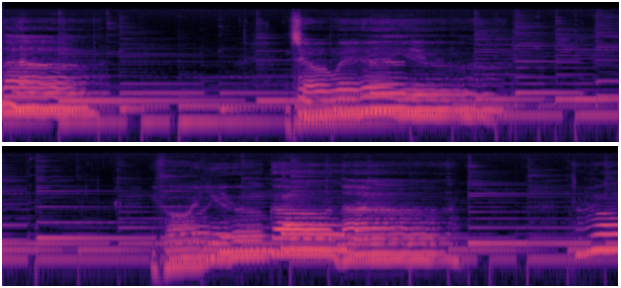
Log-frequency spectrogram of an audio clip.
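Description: Steel-string acoustic guitar fingerpicked in a slow, gentle accompaniment. Over it a voice sings long, wavering held notes in three phrases: at the start, about three seconds in and about eight seconds in.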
